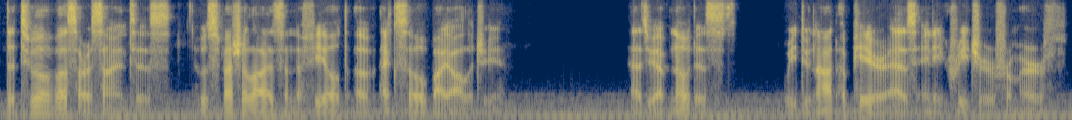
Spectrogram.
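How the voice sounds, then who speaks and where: A man's voice: extremely low pitch, sing-song, unhurried, creaky, pushed and bright, slight background noise, heavily acted, rough recording. A man playing a formal, easily exasperated alien exobiologist with stiff, precise wording in a scripted ASMR audio roleplay. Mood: formal, reassuring.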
